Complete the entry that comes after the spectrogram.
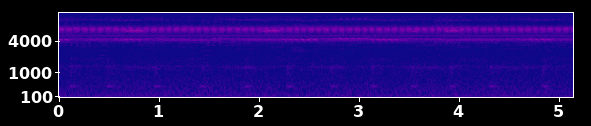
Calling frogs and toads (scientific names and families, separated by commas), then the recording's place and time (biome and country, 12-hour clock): Boana faber (Hylidae), Scinax alter (Hylidae)
Atlantic Forest, Brazil, 8:30pm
